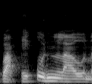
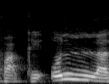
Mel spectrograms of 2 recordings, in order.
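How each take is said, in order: First: The n sound is pronounced before the l. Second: The n sound merges into the following l. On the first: The speaker calls it wrong. "enggak boleh pakiun laun" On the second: The speaker calls it right. "bacanya faqiul la masuk masuk"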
